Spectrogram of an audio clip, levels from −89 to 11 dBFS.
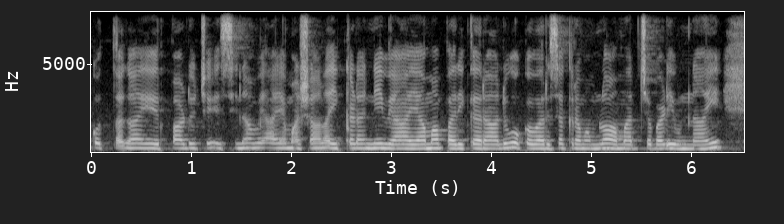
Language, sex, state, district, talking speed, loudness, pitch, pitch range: Telugu, female, Telangana, Komaram Bheem, 120 wpm, -15 LUFS, 245 Hz, 230-255 Hz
